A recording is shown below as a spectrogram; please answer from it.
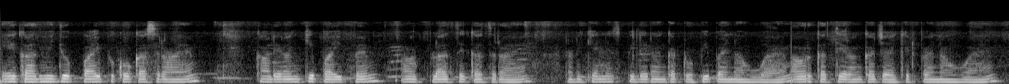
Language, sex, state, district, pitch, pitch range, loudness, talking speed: Hindi, male, Uttarakhand, Uttarkashi, 120 Hz, 115-130 Hz, -20 LUFS, 215 wpm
